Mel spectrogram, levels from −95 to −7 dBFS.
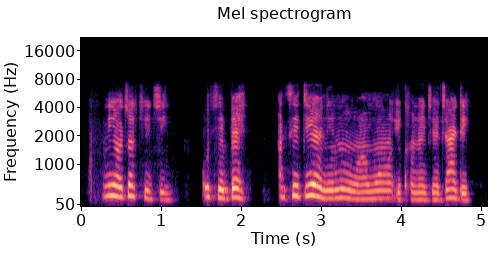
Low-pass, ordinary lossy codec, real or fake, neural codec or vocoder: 7.2 kHz; Opus, 32 kbps; real; none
